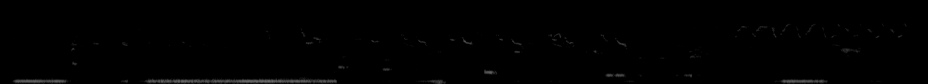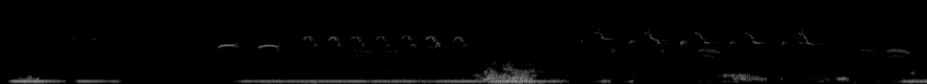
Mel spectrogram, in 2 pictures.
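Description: Small songbirds chirping and trilling in many short notes, including a quick high trill and a fast run of repeated notes. A low hum comes and goes underneath, and a short burst of noise stands out a little after the middle.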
